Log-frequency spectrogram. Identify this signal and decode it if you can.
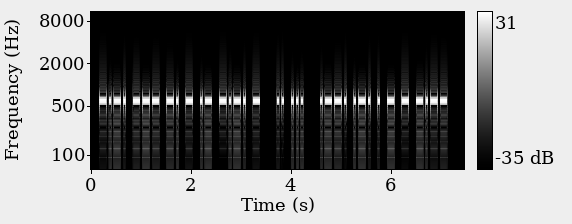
Morse code, heard as a keyed tone, about 25 wpm, 600 Hz. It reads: CONTACT IS PRETTY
